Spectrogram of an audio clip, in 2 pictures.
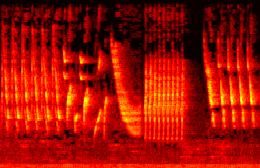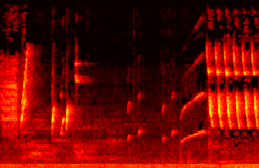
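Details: Local Moroccan European goldfinch singing: fast liquid twittering with rapid buzzy trills, sweeping slurred whistles and short chattering bursts, nearly continuous with brief pauses and a faint low hum beneath.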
